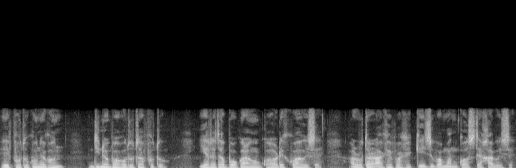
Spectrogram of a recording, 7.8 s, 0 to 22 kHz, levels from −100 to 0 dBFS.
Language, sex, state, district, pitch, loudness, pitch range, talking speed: Assamese, male, Assam, Sonitpur, 105 Hz, -21 LUFS, 100-115 Hz, 170 wpm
